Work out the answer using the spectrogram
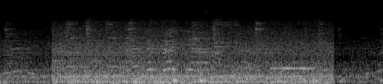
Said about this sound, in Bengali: ঝিকঝিক করে এই যে ট্রেন চলছে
